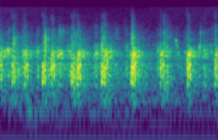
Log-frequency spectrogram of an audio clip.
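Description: Light applause from a small audience: a few pairs of hands clapping quickly and unevenly, thinning out near the end.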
